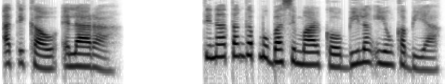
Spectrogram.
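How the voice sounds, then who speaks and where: A woman's voice: mid-range voice, sing-song, normal speed, darkish tone, no room sound, studio quality. A woman with a Filipino accent voicing a solemn male priest, formal and ceremonial, in a narrated love story.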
